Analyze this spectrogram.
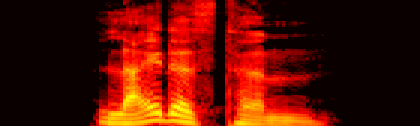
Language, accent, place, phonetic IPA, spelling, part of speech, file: German, Germany, Berlin, [ˈlaɪ̯dəstəm], leidestem, adjective, De-leidestem.ogg
- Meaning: strong dative masculine/neuter singular superlative degree of leid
